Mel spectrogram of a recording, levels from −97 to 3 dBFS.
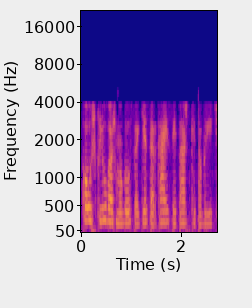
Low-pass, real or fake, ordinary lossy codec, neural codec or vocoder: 19.8 kHz; fake; AAC, 16 kbps; vocoder, 48 kHz, 128 mel bands, Vocos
